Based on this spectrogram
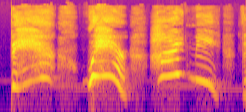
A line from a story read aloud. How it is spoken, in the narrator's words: the thing yelled back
